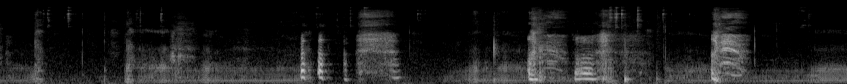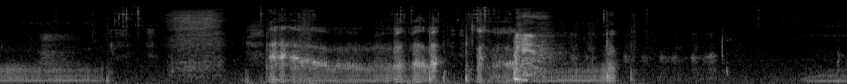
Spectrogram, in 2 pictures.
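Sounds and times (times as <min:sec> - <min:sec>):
dog growling: 0:00.0 - 0:00.5, 0:01.2 - 0:03.3, 0:04.4 - 0:09.8, 0:11.1 - 0:15.0, 0:16.4 - 0:16.9.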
